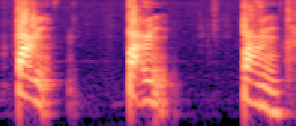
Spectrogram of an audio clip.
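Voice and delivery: high, punchy bangs, easing off; gunshot noises. A narrator's reading. Narrator voices shots at the sprinting friends, punchy bangs. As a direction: fire off three separate imitated shots. Imitated gunshots during the run.

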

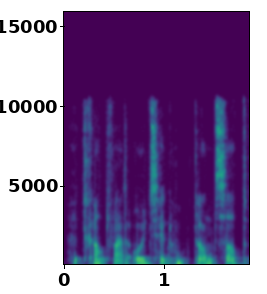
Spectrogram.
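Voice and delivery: usual speaking voice

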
